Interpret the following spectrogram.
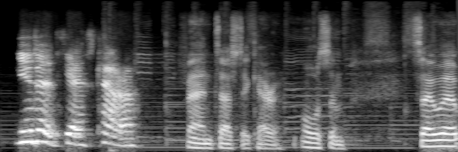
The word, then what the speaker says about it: Caragh: i made it well done no did i pronounce it correctly you did yes cara fantastic cara awesome so uh welcome to uh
